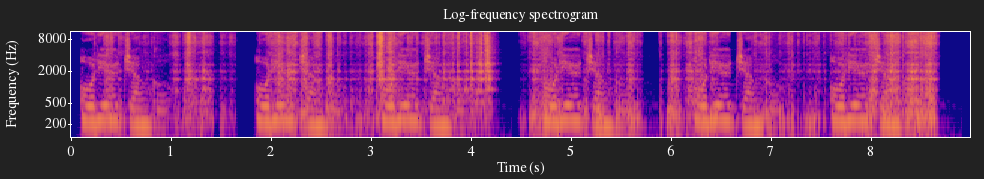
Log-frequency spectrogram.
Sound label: pen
